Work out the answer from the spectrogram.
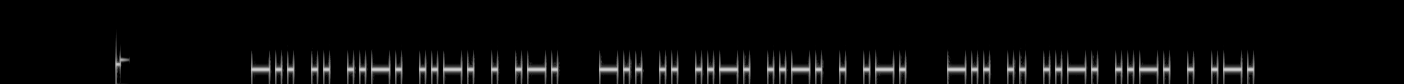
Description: Morse code, heard as a keyed tone, about 19 wpm, 700 Hz. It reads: DIFFER DIFFER DIFFER
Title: Top 500 Words Repeated 20wpm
